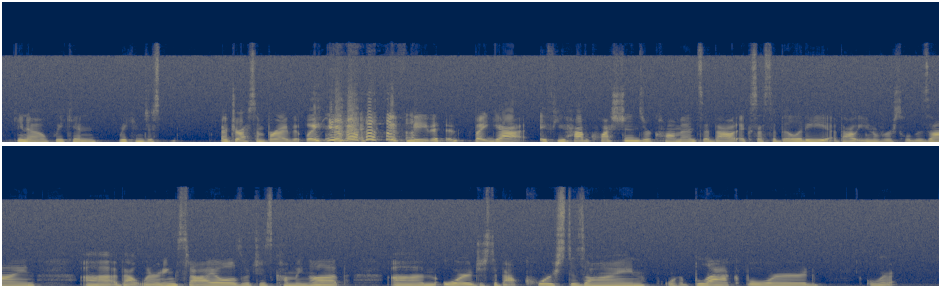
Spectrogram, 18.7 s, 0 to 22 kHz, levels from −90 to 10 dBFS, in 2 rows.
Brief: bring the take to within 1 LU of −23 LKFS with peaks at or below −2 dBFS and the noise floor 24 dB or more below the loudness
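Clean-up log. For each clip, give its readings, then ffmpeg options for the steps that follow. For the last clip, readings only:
background noise floor −46 dBFS; target noise floor −50 dBFS; integrated loudness −25.5 LKFS; sample peak −11.5 dBFS; target loudness −23.0 LKFS
→ -af "afftdn=noise_reduction=6:noise_floor=-46"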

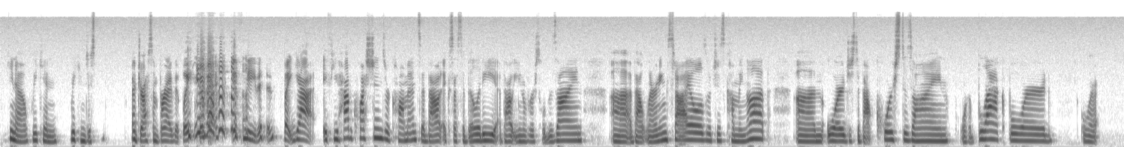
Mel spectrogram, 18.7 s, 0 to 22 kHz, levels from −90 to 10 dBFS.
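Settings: background noise floor −50 dBFS; integrated loudness −25.5 LKFS; sample peak −11.5 dBFS; target loudness −23.0 LKFS
→ -af "volume=2.5dB"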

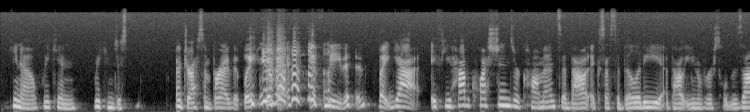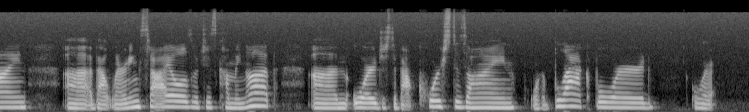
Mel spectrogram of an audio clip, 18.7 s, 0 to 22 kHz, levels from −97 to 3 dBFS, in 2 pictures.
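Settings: integrated loudness −23.0 LKFS; sample peak −9.0 dBFS; background noise floor −48 dBFS

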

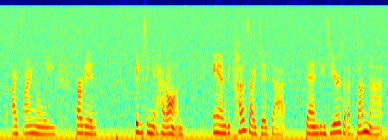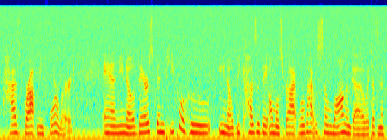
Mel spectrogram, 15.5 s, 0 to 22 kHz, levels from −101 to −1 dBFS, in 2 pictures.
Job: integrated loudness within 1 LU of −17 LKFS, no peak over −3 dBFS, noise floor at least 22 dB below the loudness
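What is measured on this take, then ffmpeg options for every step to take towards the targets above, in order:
mains hum 60 Hz; hum harmonics up to 300 Hz; level of the hum −29 dBFS; background noise floor −29 dBFS; target noise floor −41 dBFS; integrated loudness −19.0 LKFS; sample peak −2.0 dBFS; target loudness −17.0 LKFS
→ -af "bandreject=frequency=60:width_type=h:width=6,bandreject=frequency=120:width_type=h:width=6,bandreject=frequency=180:width_type=h:width=6,bandreject=frequency=240:width_type=h:width=6,bandreject=frequency=300:width_type=h:width=6"
-af "afftdn=noise_reduction=12:noise_floor=-29"
-af "volume=2dB,alimiter=limit=-3dB:level=0:latency=1"

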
